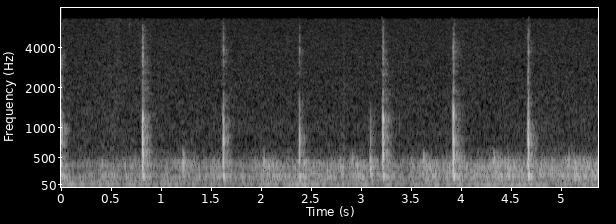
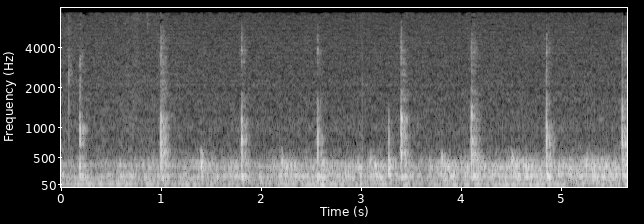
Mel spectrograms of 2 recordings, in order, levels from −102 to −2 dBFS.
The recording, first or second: first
